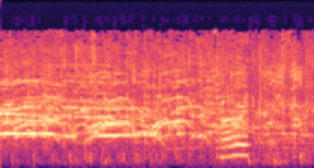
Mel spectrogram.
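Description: Studio audience of students cheering and shouting together, many high voices overlapping and held.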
